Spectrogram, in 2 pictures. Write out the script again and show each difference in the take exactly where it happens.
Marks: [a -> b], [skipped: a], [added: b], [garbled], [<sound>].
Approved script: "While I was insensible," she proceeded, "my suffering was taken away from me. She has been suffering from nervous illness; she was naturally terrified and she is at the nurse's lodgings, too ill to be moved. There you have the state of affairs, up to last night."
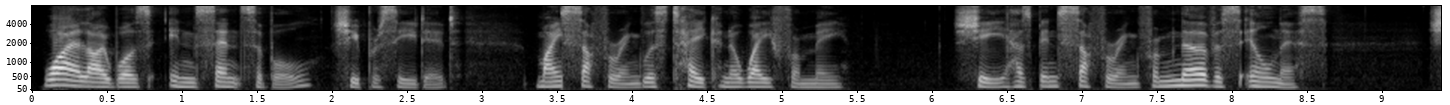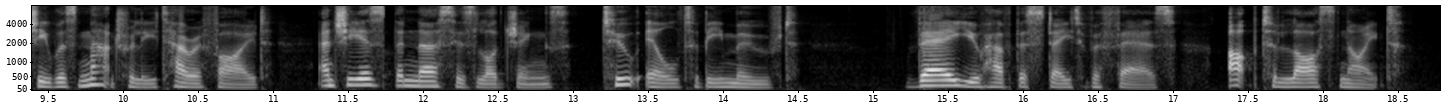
"While I was insensible," she proceeded, "my suffering was taken away from me. She has been suffering from nervous illness; she was naturally terrified and she is at the nurse's lodgings, too ill to be moved. There you have the state of affairs, up to last night."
